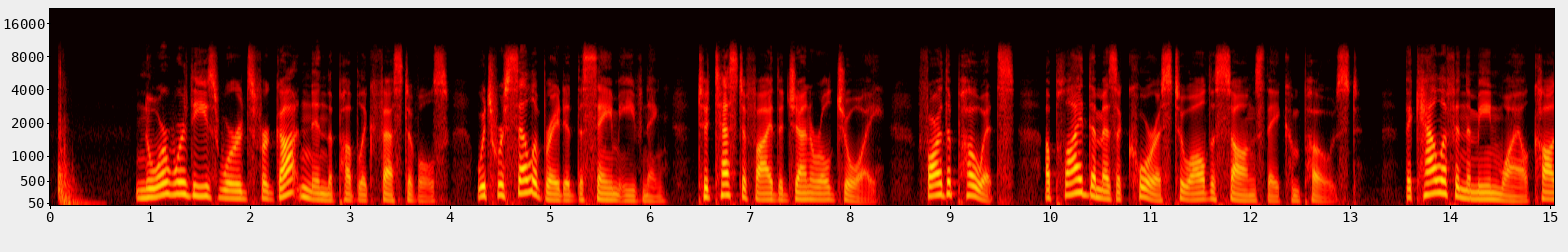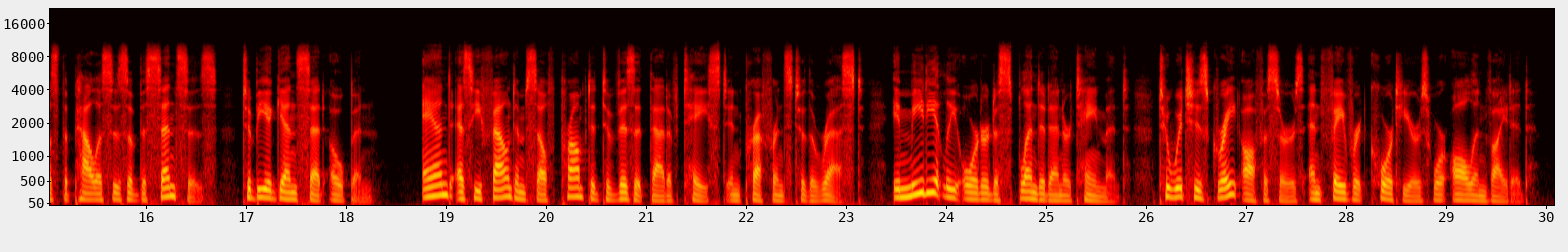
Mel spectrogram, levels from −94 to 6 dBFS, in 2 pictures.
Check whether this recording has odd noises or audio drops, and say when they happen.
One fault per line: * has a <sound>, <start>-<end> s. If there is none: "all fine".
* has a thud, 0.1-0.6 s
